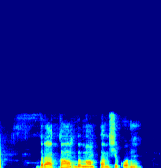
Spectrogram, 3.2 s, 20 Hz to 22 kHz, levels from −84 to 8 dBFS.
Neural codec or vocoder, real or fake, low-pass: codec, 44.1 kHz, 2.6 kbps, SNAC; fake; 7.2 kHz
